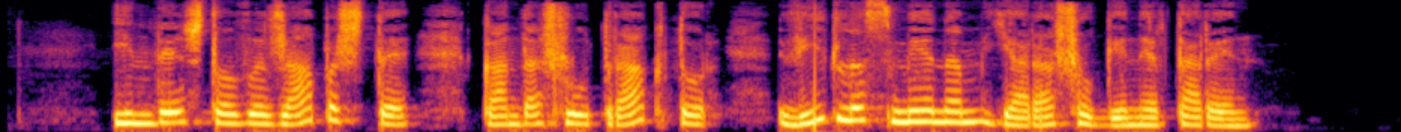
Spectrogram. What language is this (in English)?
Mari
